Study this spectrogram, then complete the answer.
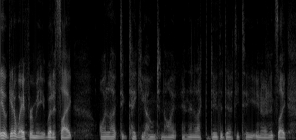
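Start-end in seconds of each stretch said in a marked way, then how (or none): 2.0-5.1 put-on British accent, much quieter. Contrasting American and British ways of flirting, doing the British one: British accent. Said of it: "you just use the British accent".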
